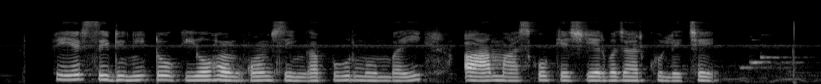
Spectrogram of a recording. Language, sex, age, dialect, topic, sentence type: Maithili, female, 18-24, Eastern / Thethi, banking, statement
